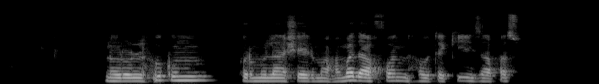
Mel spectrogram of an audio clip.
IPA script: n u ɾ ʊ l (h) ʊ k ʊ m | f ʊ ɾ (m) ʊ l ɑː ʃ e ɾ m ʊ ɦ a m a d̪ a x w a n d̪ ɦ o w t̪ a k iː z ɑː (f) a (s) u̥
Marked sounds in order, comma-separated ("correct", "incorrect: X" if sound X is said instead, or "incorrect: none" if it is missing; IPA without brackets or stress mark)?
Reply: correct, correct, correct, correct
